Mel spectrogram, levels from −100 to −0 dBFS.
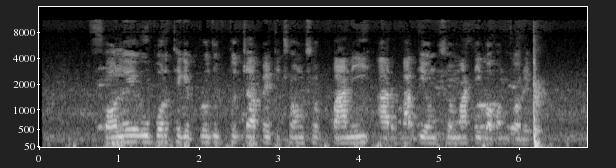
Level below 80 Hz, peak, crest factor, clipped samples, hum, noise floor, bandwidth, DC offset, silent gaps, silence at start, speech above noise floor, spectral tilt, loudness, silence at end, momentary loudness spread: -42 dBFS; -4 dBFS; 22 dB; under 0.1%; none; -48 dBFS; 11.5 kHz; under 0.1%; none; 0.1 s; 22 dB; -6.5 dB/octave; -27 LUFS; 0.15 s; 10 LU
